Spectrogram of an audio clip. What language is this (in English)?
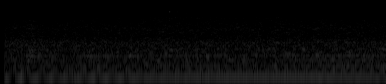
Chinese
